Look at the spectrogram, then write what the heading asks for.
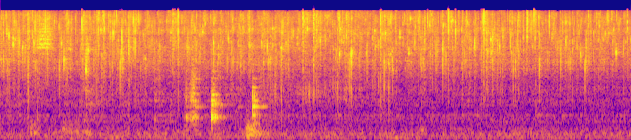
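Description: Minced-beef patties (galawati kebab) shallow-frying in hot oil: a steady sizzle with many small crackles and pops of spattering oil.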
